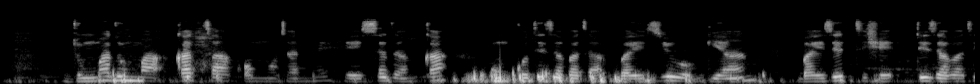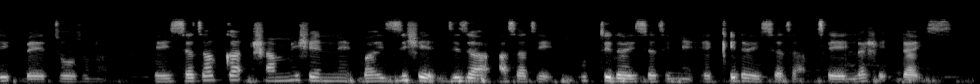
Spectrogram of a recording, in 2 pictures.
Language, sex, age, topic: Gamo, male, 25-35, agriculture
